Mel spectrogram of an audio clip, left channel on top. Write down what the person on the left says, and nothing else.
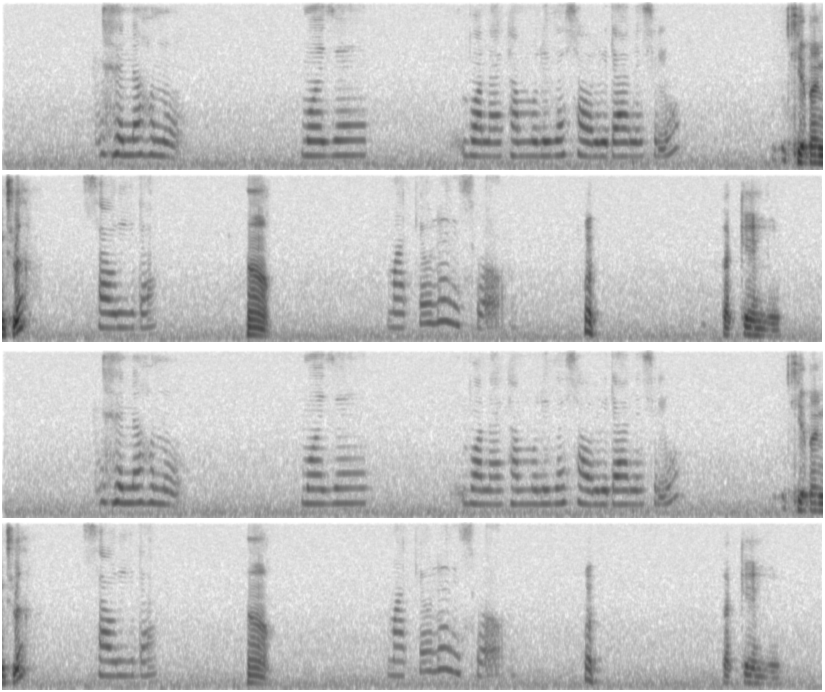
কি এটা আনিছিলা?
অ।
হুহ তাকে হে।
